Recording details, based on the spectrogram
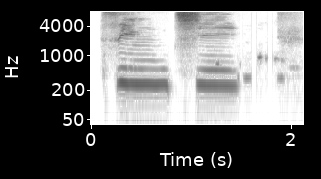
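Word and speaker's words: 星期: 星期， Nah, ci-nya itu dia ada angin ya, bacanya kayak CH. Jadi, 星期.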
